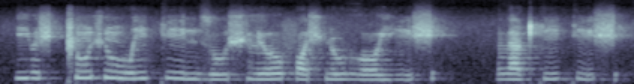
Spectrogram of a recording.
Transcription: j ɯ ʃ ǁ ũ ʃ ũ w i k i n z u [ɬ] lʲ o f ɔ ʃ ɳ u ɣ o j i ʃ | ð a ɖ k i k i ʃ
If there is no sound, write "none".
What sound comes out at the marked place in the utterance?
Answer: ʃ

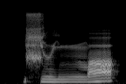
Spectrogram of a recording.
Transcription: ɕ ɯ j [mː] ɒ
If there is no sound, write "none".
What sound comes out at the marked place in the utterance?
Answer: mː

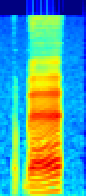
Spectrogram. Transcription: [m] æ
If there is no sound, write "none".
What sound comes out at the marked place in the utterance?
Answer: ɓ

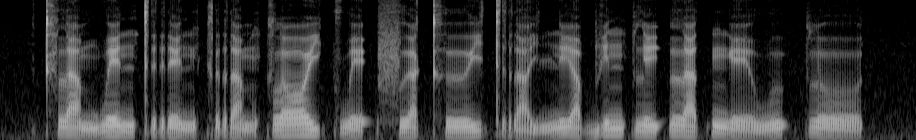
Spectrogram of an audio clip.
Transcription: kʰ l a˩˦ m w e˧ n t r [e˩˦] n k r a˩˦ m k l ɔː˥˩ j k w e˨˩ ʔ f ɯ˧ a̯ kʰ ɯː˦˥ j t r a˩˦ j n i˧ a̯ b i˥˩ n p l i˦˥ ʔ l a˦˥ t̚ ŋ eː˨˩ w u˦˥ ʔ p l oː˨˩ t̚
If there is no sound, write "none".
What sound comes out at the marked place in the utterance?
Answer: e˩˦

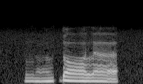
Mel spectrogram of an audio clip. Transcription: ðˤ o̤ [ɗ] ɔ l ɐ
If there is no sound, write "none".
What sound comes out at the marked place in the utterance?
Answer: ɗ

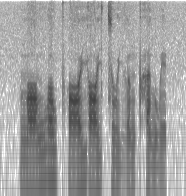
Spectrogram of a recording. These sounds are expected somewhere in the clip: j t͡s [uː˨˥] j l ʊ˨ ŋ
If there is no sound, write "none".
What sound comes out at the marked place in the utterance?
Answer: uː˨˩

